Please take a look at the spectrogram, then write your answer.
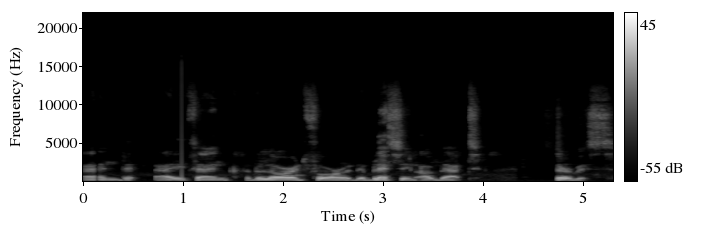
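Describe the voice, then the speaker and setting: Very slowly, a man speaks in a dark, mellow tone at a fairly low pitch with monotone, flat intonation. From Jamaica. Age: 70s. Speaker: preacher. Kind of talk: radio interview. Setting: live radio.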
